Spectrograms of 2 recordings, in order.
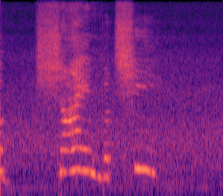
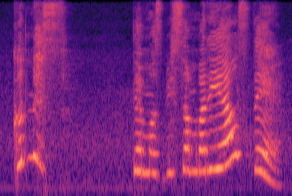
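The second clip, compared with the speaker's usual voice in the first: surprised; 4 semitones higher, 7 dB louder than usual. Acted. Starchild hears laughing far off.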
